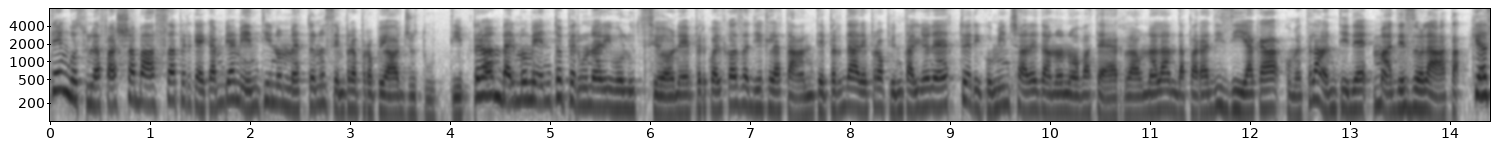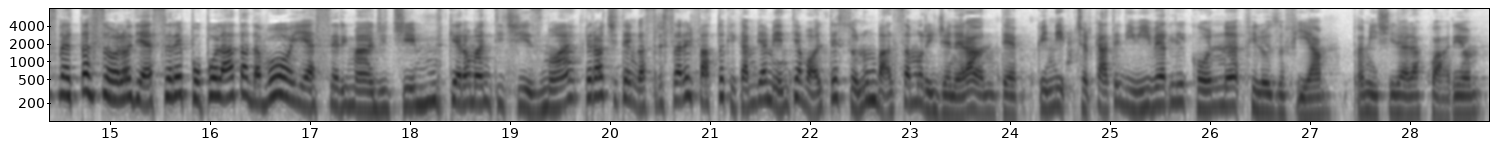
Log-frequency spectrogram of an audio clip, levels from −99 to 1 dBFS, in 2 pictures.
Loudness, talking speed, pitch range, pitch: -19 LUFS, 170 wpm, 150-210 Hz, 170 Hz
